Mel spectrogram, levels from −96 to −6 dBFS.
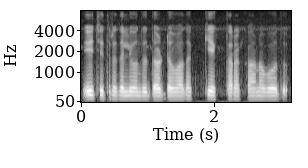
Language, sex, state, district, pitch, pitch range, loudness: Kannada, male, Karnataka, Koppal, 120 Hz, 115-125 Hz, -17 LUFS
